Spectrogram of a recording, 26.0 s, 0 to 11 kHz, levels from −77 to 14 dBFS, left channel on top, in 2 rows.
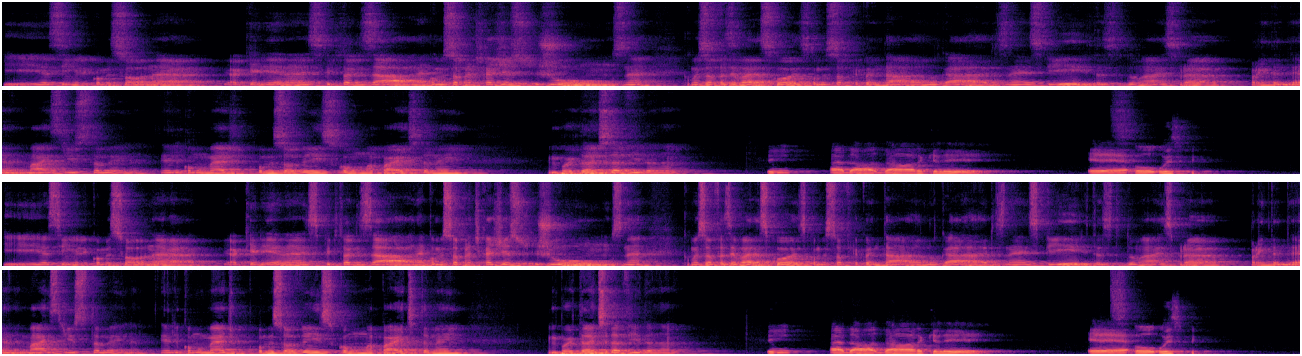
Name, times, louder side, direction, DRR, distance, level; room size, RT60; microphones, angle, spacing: voice 1, 0.0-1.9 2.2-12.2 12.5-17.6 18.4-19.7, right 1 dB, 70° right, 3 dB, 2.2 m, -18 dB
voice 2, 21.3-22.8 23.8-24.9, right 2 dB, 20° right, 9 dB, 0.4 m, -15 dB
14.5 x 7.8 x 6.6 m, 1.1 s
head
